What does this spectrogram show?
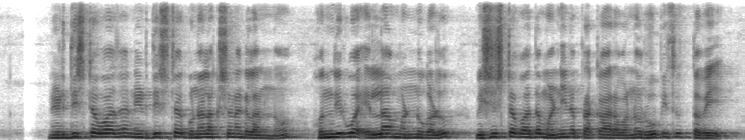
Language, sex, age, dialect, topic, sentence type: Kannada, male, 41-45, Coastal/Dakshin, agriculture, statement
